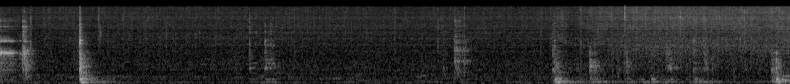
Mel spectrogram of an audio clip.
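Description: Chopped garlic and onion fry in oil in a pan for corned beef pastil, a steady close sizzle broken by a few sharp scrapes and clacks of a spatula stirring, with no talking.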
